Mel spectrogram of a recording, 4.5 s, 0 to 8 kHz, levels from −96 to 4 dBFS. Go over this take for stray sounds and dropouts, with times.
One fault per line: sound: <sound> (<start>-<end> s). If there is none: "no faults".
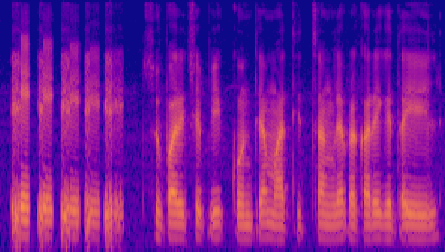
sound: laugh (0.1-1.2 s)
